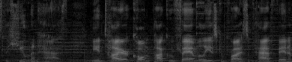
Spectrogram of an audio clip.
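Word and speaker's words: Konpaku: context regarding her characteristic bear in mind that the N is an M sound yeah for Kaku this is because it flows more smoothly in Japanese when it's before a p sound k paku k paku yomu not K paku yomu I think I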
